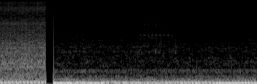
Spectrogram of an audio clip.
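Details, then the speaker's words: 1991 Honda Civic hatch with a swapped B16A engine idling while warming to operating temperature for the thermostat to open; deep steady idle rumble holding after a brief cut, no misfire or knock; normal warm-up idle. "All right, she's running, she idles really well. We're just waiting for it to come up to operating temperature."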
